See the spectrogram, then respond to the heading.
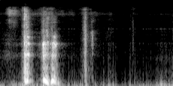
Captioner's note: cough, cough, cough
